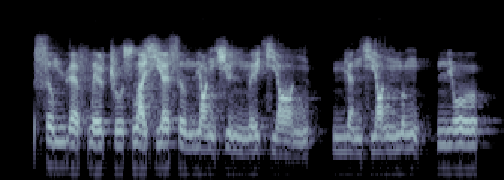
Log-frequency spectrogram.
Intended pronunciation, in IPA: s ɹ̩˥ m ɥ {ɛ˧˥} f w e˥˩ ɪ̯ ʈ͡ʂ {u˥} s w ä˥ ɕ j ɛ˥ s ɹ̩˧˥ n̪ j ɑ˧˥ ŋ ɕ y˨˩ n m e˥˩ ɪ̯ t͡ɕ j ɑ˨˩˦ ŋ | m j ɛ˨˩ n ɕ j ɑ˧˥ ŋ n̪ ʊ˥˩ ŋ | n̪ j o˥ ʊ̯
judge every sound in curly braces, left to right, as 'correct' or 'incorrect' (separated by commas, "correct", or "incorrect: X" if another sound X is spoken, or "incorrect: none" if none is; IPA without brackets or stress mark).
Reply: correct, correct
